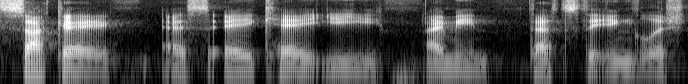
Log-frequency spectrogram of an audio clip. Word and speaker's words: sake: It's sake, S-A-K-E. I mean, that's the English translation. Sake, I think, is better pronounced.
